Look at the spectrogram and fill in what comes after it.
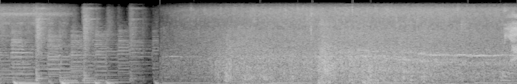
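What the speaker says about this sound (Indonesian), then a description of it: "Lihatlah badai besar itu." A big thunderstorm: after some music fades, heavy rain hisses loud and steady while thunder rumbles deep beneath it, with no voices.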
